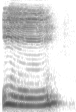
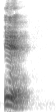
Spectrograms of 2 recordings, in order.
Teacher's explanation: this vowel E is tense, and this vowel I is lax. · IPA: i and ɪ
